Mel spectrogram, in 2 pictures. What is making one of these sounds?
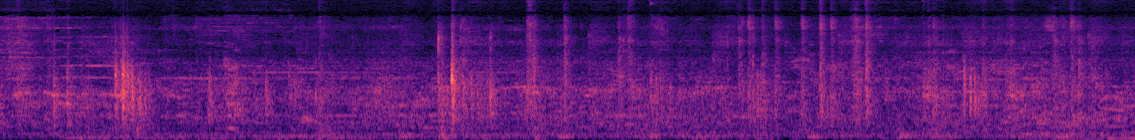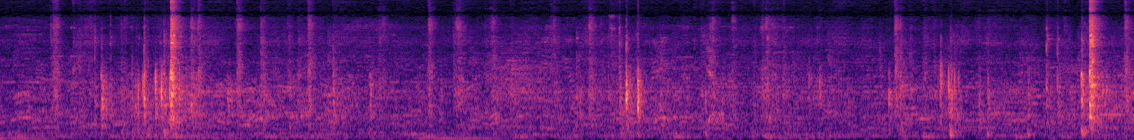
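A ball clacks and bangs against foosball figures and walls.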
